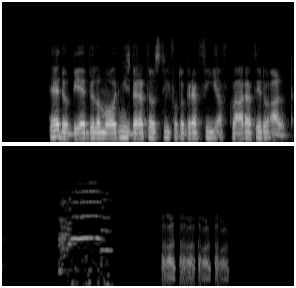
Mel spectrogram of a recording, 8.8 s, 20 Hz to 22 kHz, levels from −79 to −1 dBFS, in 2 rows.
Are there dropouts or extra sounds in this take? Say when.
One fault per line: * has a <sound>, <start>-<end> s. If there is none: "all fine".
* has a squeak, 5.2-6.1 s
* has a laugh, 6.8-7.8 s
